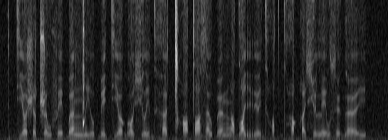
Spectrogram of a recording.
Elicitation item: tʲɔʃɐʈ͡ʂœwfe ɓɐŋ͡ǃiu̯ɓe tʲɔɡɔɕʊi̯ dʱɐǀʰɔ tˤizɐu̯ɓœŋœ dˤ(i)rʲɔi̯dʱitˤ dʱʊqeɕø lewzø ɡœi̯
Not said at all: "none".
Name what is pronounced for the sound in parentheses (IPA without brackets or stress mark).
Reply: i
